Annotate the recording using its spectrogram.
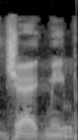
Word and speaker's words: Jagmeet: And just to it's Jagmeet, by the way, Singh is the proper pronunciation of his name.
